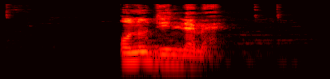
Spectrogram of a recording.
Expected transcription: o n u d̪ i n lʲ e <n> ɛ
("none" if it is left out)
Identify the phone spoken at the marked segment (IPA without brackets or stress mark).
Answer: m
